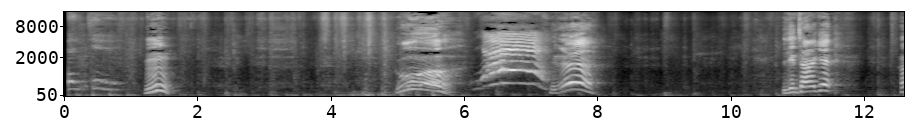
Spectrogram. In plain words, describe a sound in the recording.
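A small child squeals and shouts playfully nearby.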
